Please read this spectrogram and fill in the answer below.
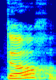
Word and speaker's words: Taur: Puisque je le disais en ouverture, donc toi, tu es auteur, compositeur, producteur du projet Thor. Donc, Thor, ça s'écrit T-A-U-R.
